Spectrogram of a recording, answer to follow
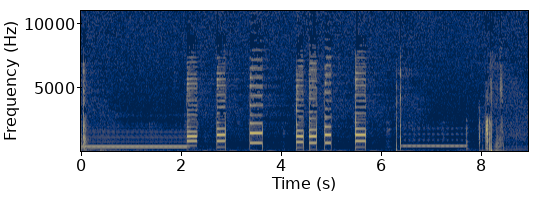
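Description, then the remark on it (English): A steady dial tone gives way to a quick series of touch-tone beeps as a phone number from a newspaper ad is dialed, each tone short and clipped, followed by a longer tone and a brief click. “Let's try this phone call again, this number that KBC gave me.”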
